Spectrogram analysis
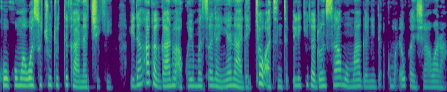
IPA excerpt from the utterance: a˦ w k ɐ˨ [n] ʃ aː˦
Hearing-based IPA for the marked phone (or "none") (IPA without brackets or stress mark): n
